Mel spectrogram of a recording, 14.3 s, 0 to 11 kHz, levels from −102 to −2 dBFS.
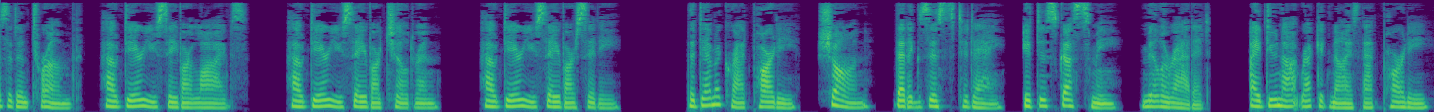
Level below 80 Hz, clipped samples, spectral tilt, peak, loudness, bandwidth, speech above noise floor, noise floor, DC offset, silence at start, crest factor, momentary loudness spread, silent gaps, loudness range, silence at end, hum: -60 dBFS; under 0.1%; -4.5 dB/octave; -6 dBFS; -24 LUFS; 10.5 kHz; over 67 dB; under -90 dBFS; under 0.1%; 0 s; 18 dB; 8 LU; 2.50-2.86 s, 4.42-4.79 s, 6.22-6.85 s, 12.13-12.49 s; 1 LU; 0.05 s; none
